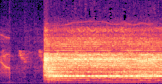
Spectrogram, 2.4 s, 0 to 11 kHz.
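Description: Vega RP-240 portable radio being tuned across the dial: a brief quieter gap between stations, then a music broadcast comes in suddenly about two-thirds of a second in, with steady held notes.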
